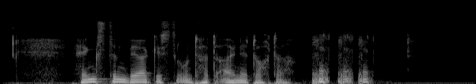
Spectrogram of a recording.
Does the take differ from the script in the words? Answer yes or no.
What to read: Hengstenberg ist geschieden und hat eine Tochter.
yes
